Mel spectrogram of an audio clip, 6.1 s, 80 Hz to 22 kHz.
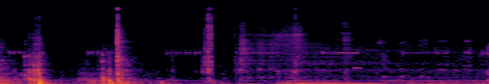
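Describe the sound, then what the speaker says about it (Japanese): A 2006-onward-style Honda Fit 1.5 RS with a six-speed manual cranks and catches around the middle, then settles into a steady low idle, with some handling noise and clicks before it starts. "ちょっとエンジンをかけてみたいと思います"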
